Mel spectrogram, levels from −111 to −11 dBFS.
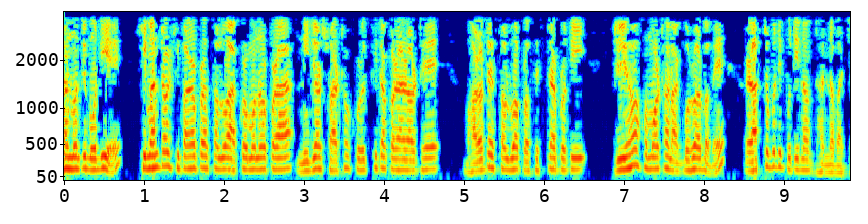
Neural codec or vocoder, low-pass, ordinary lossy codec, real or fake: none; 3.6 kHz; none; real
